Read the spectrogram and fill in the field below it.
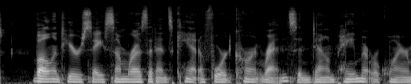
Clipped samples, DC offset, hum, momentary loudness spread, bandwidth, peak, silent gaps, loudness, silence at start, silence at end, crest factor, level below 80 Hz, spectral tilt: under 0.1%; under 0.1%; none; 6 LU; 16 kHz; -4 dBFS; none; -23 LUFS; 0.35 s; 0 s; 18 dB; -46 dBFS; -6 dB/octave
